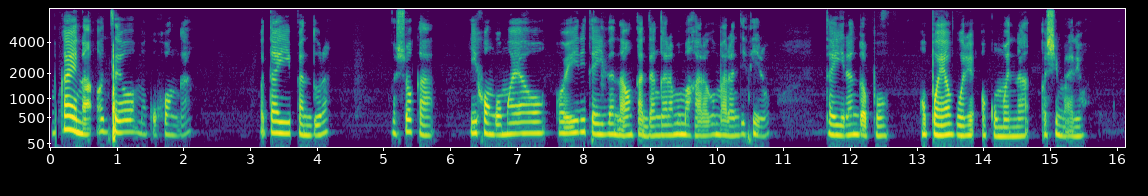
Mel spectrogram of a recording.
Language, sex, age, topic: Oshiwambo, female, 25-35, finance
